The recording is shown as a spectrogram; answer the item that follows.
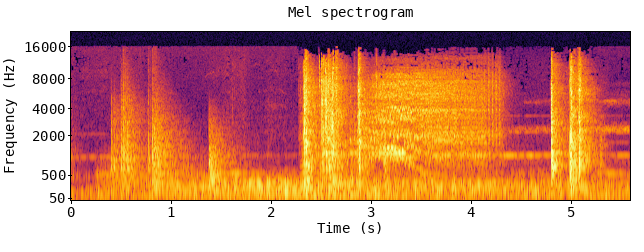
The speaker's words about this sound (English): I quickly threw on my shoes and opened the screen door.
